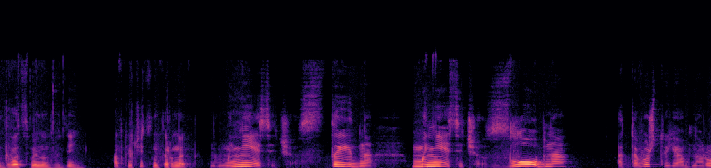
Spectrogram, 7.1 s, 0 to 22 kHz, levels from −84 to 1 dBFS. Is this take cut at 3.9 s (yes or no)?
no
